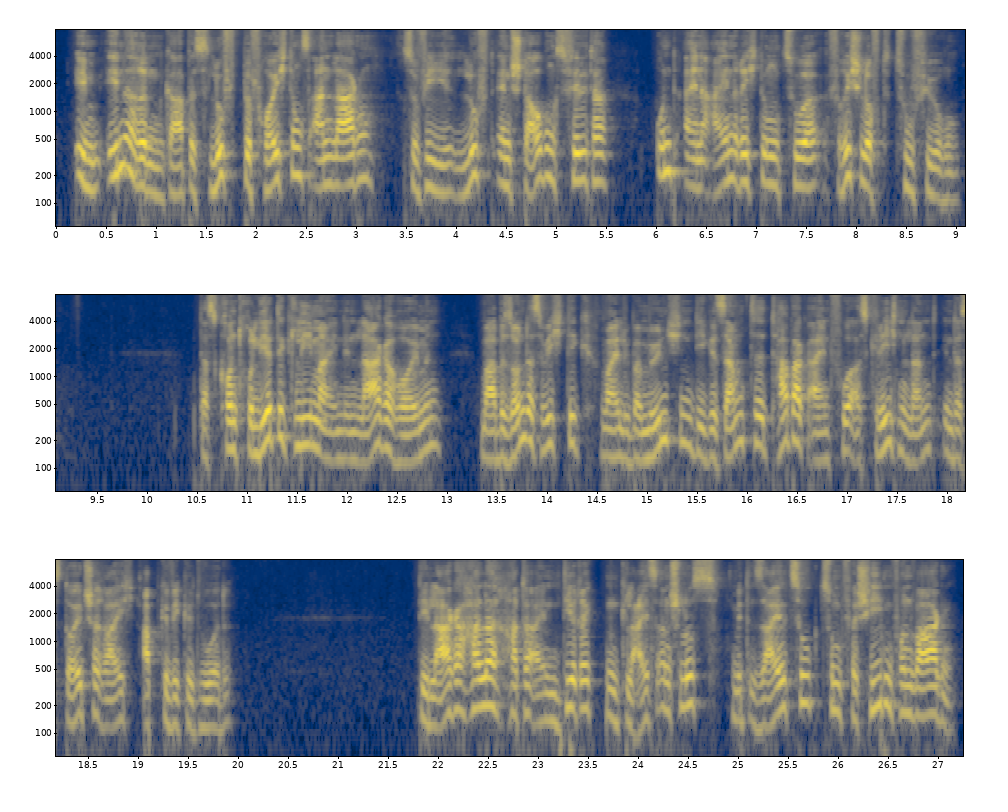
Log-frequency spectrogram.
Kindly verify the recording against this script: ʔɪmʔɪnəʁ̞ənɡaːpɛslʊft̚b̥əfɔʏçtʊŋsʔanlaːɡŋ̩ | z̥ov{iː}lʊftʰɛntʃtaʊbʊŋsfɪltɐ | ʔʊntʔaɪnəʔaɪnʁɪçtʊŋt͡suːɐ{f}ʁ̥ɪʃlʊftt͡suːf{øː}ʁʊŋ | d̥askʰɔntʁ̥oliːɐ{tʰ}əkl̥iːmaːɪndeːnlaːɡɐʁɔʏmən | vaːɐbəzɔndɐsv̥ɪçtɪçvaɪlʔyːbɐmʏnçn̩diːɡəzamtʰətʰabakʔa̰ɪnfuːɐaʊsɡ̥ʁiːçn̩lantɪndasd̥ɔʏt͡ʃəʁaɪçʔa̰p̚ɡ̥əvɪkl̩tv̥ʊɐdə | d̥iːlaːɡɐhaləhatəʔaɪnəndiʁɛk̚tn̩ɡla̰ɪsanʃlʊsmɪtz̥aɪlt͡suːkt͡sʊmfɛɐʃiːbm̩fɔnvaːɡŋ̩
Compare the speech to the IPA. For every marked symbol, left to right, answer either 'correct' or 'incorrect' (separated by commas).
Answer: correct, correct, incorrect, incorrect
